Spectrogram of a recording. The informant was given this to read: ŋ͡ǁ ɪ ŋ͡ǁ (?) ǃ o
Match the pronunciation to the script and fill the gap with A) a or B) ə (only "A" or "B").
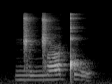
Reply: A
